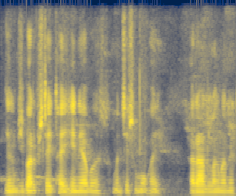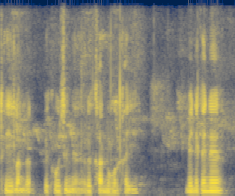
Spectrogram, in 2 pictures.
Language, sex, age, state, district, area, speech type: Bodo, male, 30-45, Assam, Udalguri, urban, spontaneous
